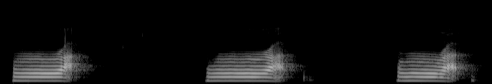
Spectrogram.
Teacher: we are actually going to close the lips at the end for that P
